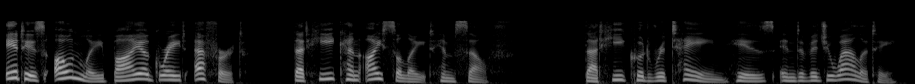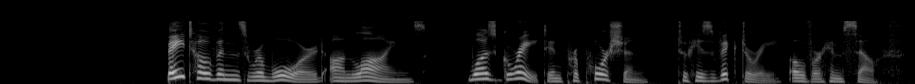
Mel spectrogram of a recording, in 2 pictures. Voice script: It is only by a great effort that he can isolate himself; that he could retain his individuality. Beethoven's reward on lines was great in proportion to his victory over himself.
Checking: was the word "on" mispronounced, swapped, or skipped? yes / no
no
